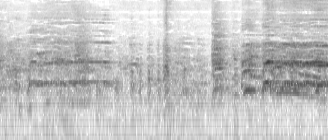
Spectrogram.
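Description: Red Shouldered Yokohama chickens give two drawn-out, hoarse crows about two seconds apart, with faint clucking between them.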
